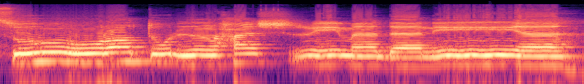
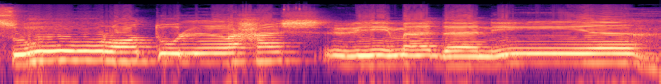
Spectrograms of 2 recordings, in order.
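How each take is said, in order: No difference in how they are said.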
